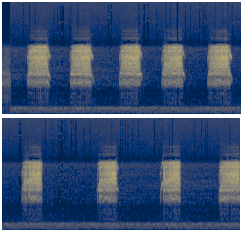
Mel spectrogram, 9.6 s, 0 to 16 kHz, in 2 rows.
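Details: Owl stashing a rat in the small hours of 21 August 2015 gives a long run of rasping, breathy screeches, nine bursts spaced about a second apart with one longer pause, over a constant low background hum.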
